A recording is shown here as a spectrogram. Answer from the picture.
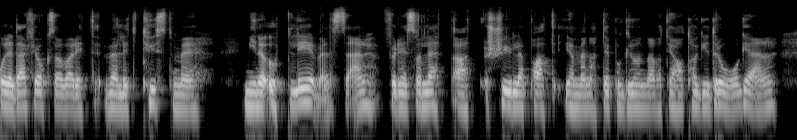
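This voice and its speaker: In a very clean recording with a silent background, a woman with a very deep, low pitch and a dark, mellow tone speaks at a fairly quick pace with monotone, flat intonation. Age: 30s. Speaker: podcast co-host. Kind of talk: casual chat.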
